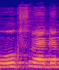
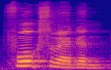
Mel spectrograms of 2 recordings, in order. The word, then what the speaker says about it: Volkswagen: ಎಲ್ ಕೆಎಸ್ ಡಬ್ಲ್ಯೂ ಜಿಎನ್ ಹೆಚ್ಚಾಗಿ ಇದನ್ನು ವೋಕ್ಸ್ wagon ಅಂತಾರೆ ಇದು ವೋಕ್ಸ್ ವ್ಯಾಗನ್ ಅಲ್ಲ ಫೋರ್ಕ್ಸ್ ವ್ಯಾಗನ್ ಫೋರ್ಕ್ಸ್ ವ್ಯಾಗನ್ Germany ದೇಶದ ಕಾರ್ ಕಂಪನಿ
